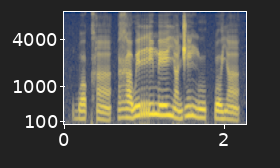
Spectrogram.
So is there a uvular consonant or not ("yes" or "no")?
no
